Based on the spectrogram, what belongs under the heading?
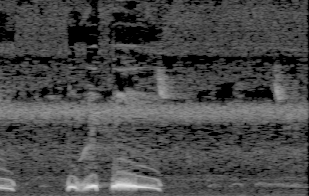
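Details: Single phrase from a spotted dove used as bait in bird trapping. A low doubled coo leads into one long, smooth, slightly falling note, with the start of another coo at the end.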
